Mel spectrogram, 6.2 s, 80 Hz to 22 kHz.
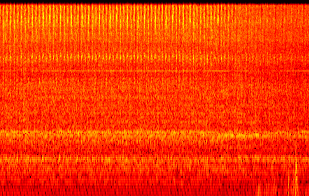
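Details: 2013 Chevrolet Celta 1.0 engine, steady idle with a continuous even whirring drone from the front of the engine; timing belt replaced at 50,000 km without curing it, noise growing; slight play found in the water pump, owner suspects it.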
